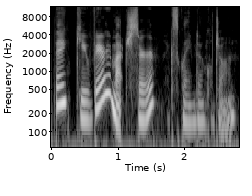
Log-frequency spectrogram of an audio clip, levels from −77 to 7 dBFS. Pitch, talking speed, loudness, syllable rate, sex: 205 Hz, 170 wpm, -17 LUFS, 4.7 syllables/s, female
